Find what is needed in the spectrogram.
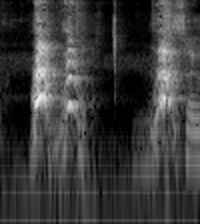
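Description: Chihuahua puppy barking: three sharp, high-pitched yaps, two in quick succession and then one more about a second later.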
